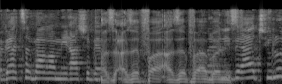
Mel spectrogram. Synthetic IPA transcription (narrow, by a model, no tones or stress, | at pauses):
ɡat͡samaʁamiʁaʃebeaza̰zefoa̰zefoabanibead̪ʃilu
